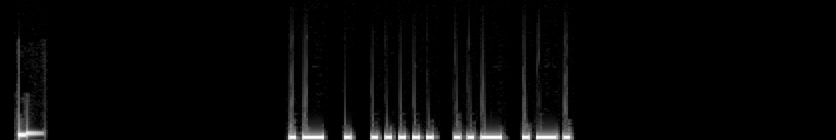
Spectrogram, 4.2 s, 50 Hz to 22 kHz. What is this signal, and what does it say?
Morse code, heard as a keyed tone, about 36 wpm, 600 Hz. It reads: AE5UR
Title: SOTA QSO Practice 35wpm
